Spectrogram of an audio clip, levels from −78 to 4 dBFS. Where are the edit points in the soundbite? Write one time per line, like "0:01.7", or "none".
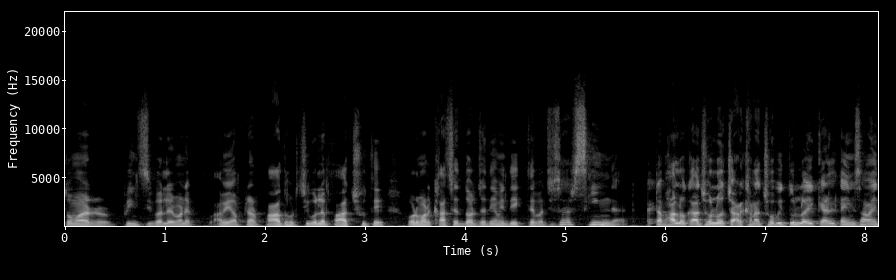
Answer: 0:05.9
